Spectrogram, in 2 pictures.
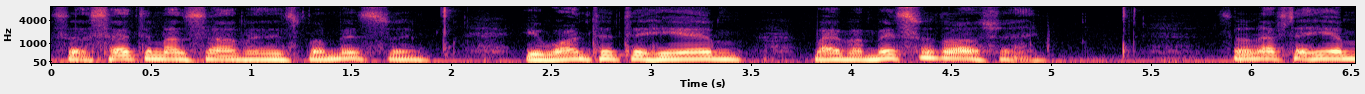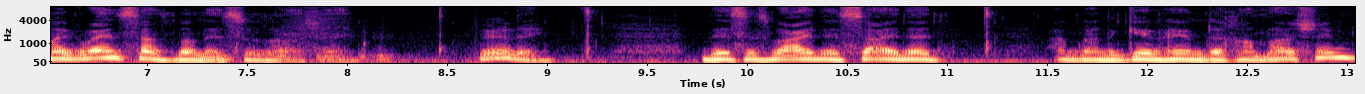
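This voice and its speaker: Speaking at a moderate pace with long, frequent pauses, a man uses a medium pitch, a somewhat breathy, dark, mellow tone, and very wide pitch swings. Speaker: rabbi. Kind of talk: interview answer.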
